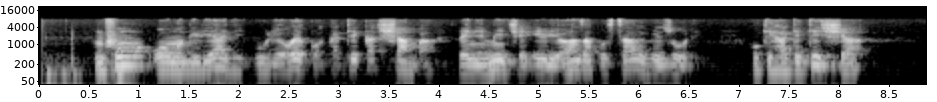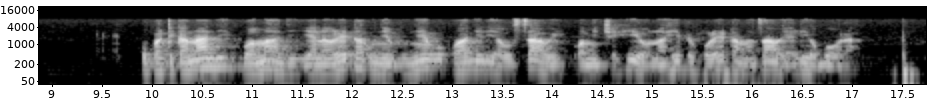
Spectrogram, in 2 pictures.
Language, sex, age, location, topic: Swahili, male, 25-35, Dar es Salaam, agriculture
